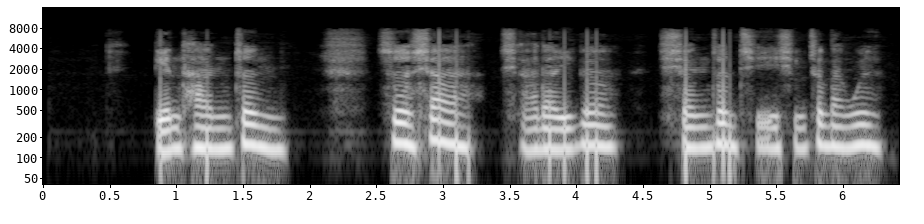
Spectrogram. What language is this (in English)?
Chinese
